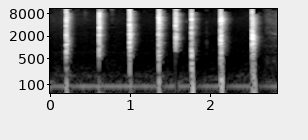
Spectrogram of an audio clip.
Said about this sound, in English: That wasn't how you applaud something. That was more like getting ready for a cheerleading practice. But you know what? That's what happens when you don't rehearse these things.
